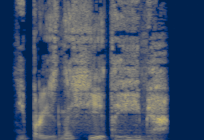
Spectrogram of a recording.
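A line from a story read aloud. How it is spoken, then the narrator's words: Frightened whisper. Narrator (Russian): испуганным шепотом попросил Рон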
